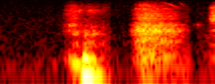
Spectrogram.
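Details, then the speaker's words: Snoring of a sleeping cat: one breath with a low, rattly snore on the in-breath, then a soft airy out-breath. "Вот находишься спишь Вот храпишь даже слышите храпит храп идет"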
